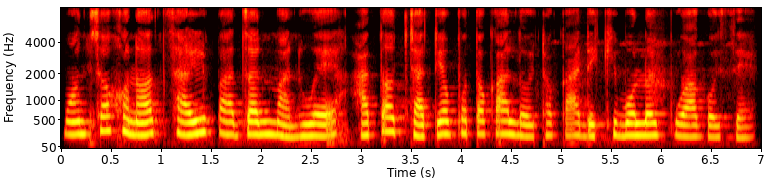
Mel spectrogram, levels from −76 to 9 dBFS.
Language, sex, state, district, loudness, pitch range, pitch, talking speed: Assamese, female, Assam, Kamrup Metropolitan, -17 LUFS, 205-235 Hz, 220 Hz, 95 wpm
